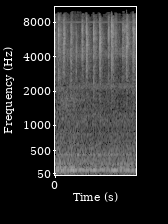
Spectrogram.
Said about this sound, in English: Well, I'm rolling my dice. Ah, dice. 7 plus 3.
